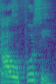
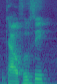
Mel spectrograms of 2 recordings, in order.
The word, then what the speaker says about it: Kaufusi: And then third round they got Bronson Kaufusi, think I said that right, but he's like what the NFL is looking for when you're like six. six. – Kyle Fusi. – Kyle Fusi.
